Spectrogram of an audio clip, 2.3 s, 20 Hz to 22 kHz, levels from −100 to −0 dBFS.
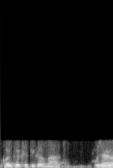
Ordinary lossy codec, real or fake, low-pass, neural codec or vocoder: none; real; 3.6 kHz; none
